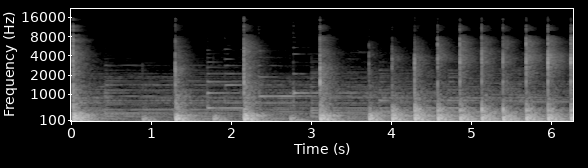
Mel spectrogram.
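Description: Mallet blows on the edge of a convertible car's fabric hood, a string of sharp knocks spaced out at first and then coming about four a second in the second half.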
